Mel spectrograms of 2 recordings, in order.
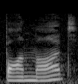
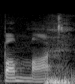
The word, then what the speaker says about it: bon mot: Is that how you pronounce it? – Bon mot? – Bon mot, it sounded like you said bum mot.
